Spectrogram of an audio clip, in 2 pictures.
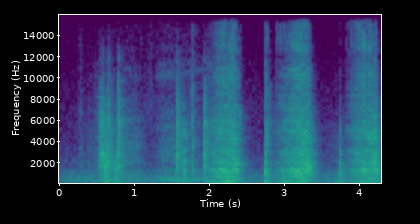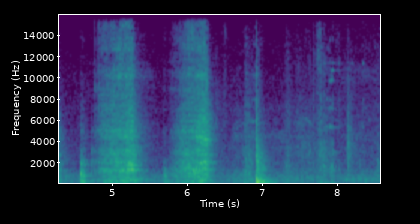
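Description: A metal file rasps across the frets of a Squier Classic Vibe Telecaster in about a dozen steady back-and-forth strokes, close and fairly loud, with a sharper knock near the end and no talking.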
